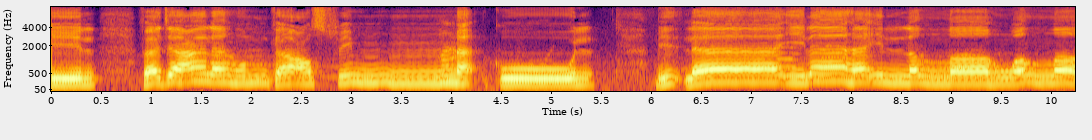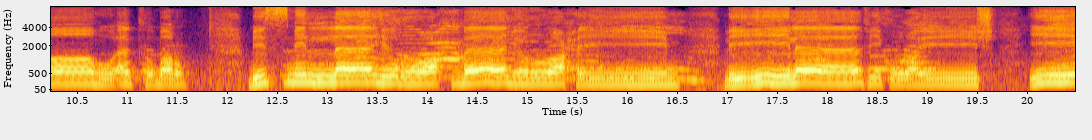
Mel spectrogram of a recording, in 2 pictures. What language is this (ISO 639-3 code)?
msa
